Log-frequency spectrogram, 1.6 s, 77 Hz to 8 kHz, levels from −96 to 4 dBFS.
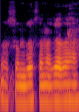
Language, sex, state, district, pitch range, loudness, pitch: Hindi, male, Uttar Pradesh, Deoria, 120-125 Hz, -26 LUFS, 120 Hz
